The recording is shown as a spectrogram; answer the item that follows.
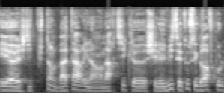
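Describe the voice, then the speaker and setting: A man speaks at a very fast pace in a medium pitch with fairly even intonation. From Toulouse, southern France. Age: 20s. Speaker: sneaker customizer artist. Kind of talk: casual chat.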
